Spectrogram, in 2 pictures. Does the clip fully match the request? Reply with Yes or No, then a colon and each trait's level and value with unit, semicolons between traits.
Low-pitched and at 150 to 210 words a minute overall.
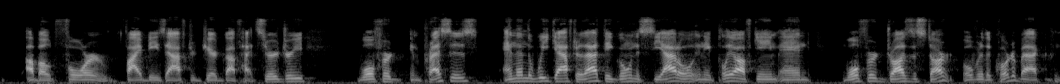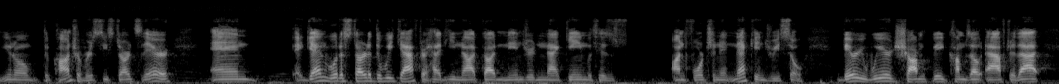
Yes: low, 115 Hz; average, 200 wpm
